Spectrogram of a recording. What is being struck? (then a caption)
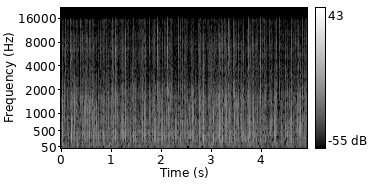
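Semi-rigid headphone case with woven nylon cover. Long painted nails tap the top and scratch the woven nylon fabric sides of a hollow, oval, semi-rigid carry case for Sony WH-1000XM4 headphones. The result is a quiet, dense run of quick, dry clicks and ticks mixed with scratchy rustling, centered in the midrange with little low end. Each tap dies away almost instantly.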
